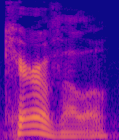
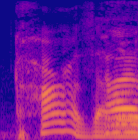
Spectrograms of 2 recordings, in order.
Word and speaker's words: Caravello: It's not Caravello. It's Caravello. as We learned last week. Yeah. Caravello or Caravello, it's how you Caravello, pronounce but it. C-A-R is in car. So it's a C-A-R is car.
